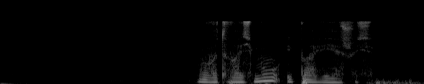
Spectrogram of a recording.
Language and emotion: Russian, sad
